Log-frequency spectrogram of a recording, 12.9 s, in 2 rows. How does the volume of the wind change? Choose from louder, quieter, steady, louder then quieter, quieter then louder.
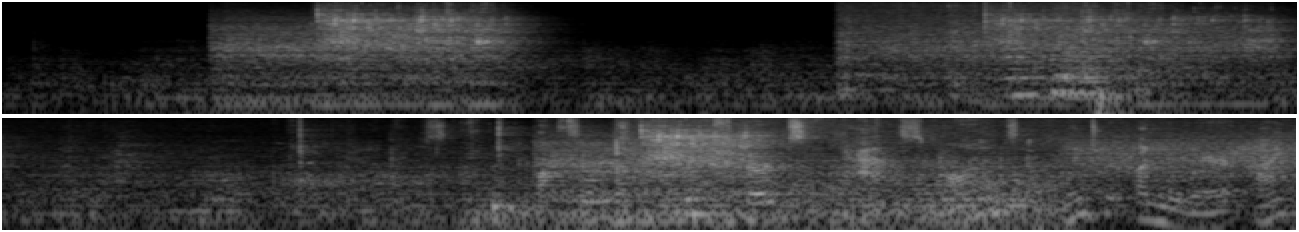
louder.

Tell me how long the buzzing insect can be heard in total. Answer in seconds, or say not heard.
9 s.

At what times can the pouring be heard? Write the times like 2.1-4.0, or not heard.
1.0-2.6, 4.3-6.4, 9.1-10.3.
